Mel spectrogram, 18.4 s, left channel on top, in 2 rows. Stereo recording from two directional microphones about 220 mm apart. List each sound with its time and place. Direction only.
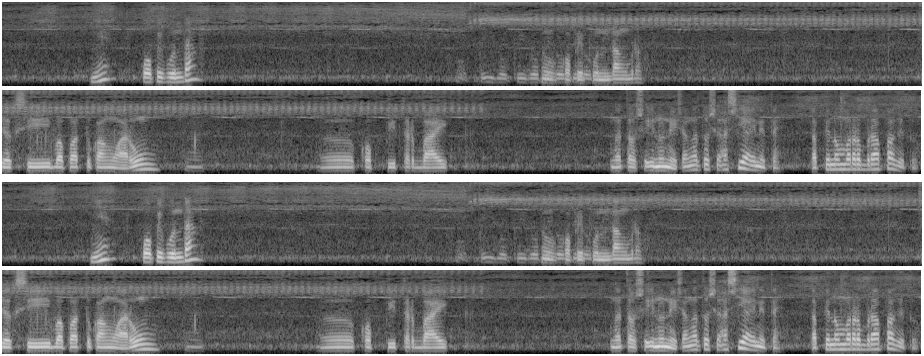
0.9 s speech: 30° right (ahead or behind)
4.8 s speech: 10° left (ahead or behind)
5.4 s speech: 15° right (ahead or behind)
9.1 s speech: 20° right (ahead or behind)
12.4 s speech: 15° right (ahead or behind)
15.3 s speech: 15° right (ahead or behind)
